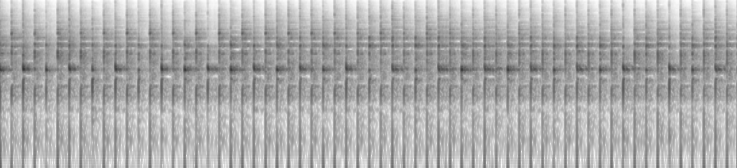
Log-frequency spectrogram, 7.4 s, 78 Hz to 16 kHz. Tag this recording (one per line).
130-bpm
acoustic
ambient
beam
beat
beats
board
bottle
break
breakbeat
cleaner
container
dance
drum
drum-loop
drums
fast
food
funky
garbage
groovy
hard
hoover
improvised
industrial
loop
loops
lumber
metal
music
